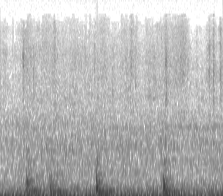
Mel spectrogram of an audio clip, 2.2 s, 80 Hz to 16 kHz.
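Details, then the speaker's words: Mazdaspeed 3 past 100k miles, driving after front and rear swaybar end link replacement: dull low thuds about every 0.7 seconds over road rumble; front suspension clunk persists, strut mount bearings also due. "hear that clunking yeah there's something up something is still up up front"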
